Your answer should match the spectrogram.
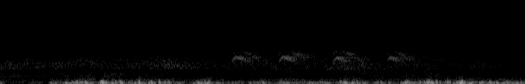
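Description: A crow gives four harsh caws in a quick, evenly spaced series, heard at a moderate distance over a steady low outdoor rumble. No one speaks.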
